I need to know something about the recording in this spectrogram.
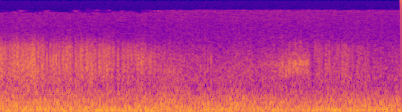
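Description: Heavy propeller engines drone overhead.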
